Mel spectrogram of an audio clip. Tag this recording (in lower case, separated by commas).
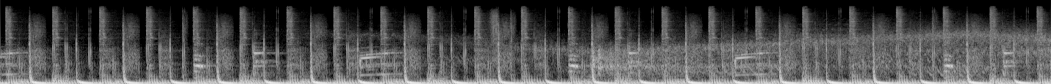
music, techno, electronic music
